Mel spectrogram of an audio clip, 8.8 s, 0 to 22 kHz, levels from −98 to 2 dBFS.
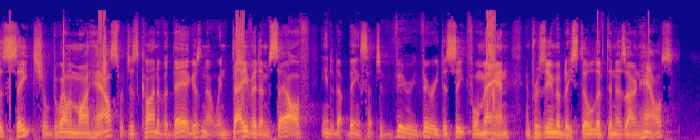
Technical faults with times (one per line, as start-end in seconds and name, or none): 0.12 integer overflow
0.80 integer overflow
1.23-1.32 integer overflow
2.95-3.05 integer overflow
6.08-6.19 integer overflow
7.47 integer overflow
8.11 integer overflow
